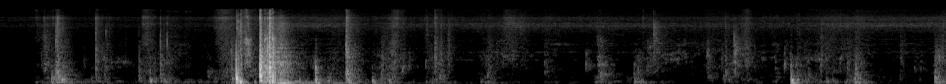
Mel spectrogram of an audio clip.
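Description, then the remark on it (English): A phone is knocked over while someone reaches for a charger, a loud clattering thud amid a jumble of knocks and fumbling handling sounds that keep ticking and bumping sporadically afterward. “I knocked over my phone trying to get my charger.”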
